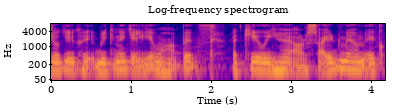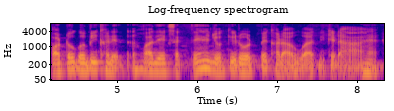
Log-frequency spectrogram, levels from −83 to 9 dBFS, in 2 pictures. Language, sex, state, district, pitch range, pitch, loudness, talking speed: Angika, male, Bihar, Samastipur, 110-125 Hz, 115 Hz, -20 LUFS, 230 wpm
